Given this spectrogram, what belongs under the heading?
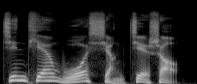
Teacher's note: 今天 is first tone, nice and high.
